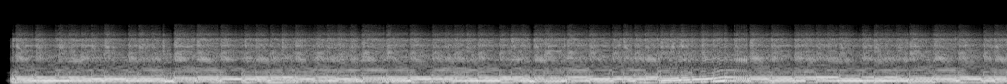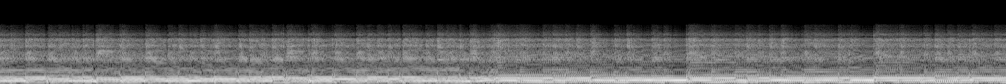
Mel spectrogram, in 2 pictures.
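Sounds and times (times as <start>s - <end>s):
overdriven bass guitar: 0.0s - 20.1s.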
